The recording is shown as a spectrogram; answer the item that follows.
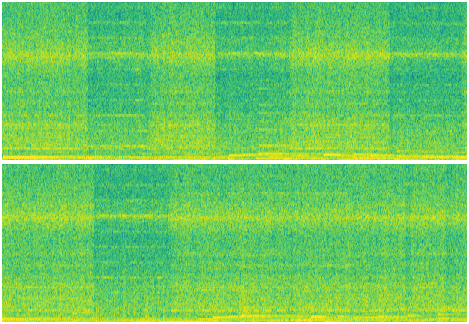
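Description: Background music with a stepped melody laid over the steady running of a sawmill band saw. The saw's cutting noise swells and fades about every one to two seconds as timber is fed through the blade.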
